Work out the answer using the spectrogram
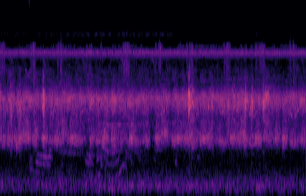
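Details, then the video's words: Paddy field frogs in a continuous chorus for bedtime listening: a thick layer of trilling croaks with occasional sharper clicks standing out against the constant buzzing drone. "Bedtime Frog Sound || Suara Katak Sawah Pengantar Tidur"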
